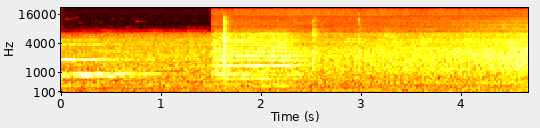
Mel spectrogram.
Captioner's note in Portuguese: Ruídos urbanos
